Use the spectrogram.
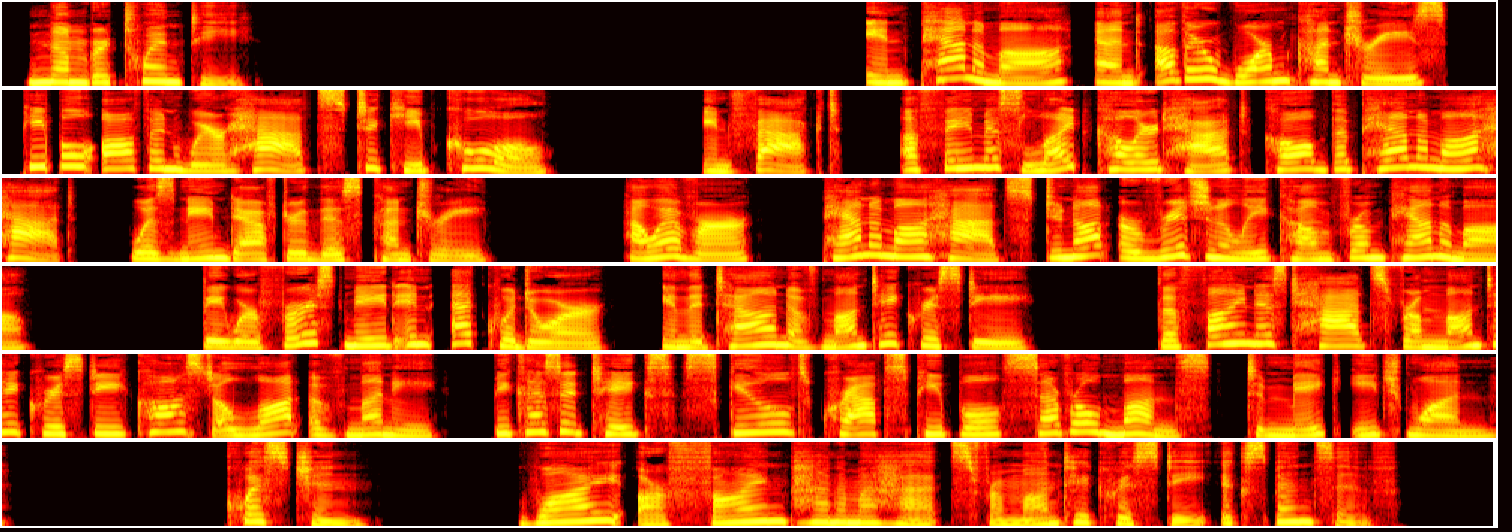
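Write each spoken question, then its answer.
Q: why are fine Panama hats from Monte Cristi expensive?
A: It takes skilled craftspeople several months to make each one.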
